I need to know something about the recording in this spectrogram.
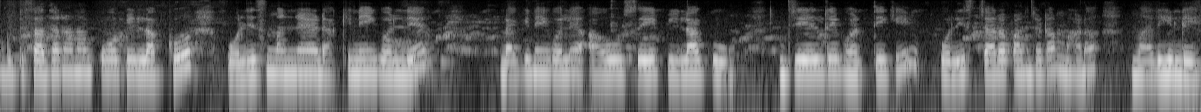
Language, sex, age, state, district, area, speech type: Odia, female, 18-30, Odisha, Bargarh, rural, spontaneous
